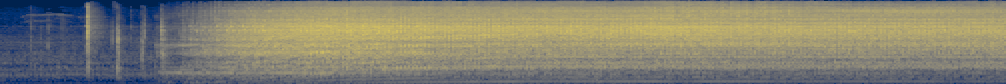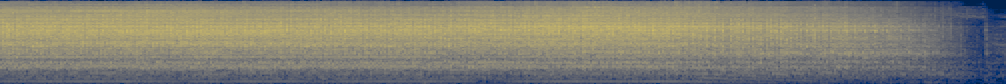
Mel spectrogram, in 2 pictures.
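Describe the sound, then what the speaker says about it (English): A few clicks, then a drill whirs up and runs at a steady high pitch for about ten seconds, spotting a hole in a model lathe bed part, before winding down. "I might actually spot it with this drill bit"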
